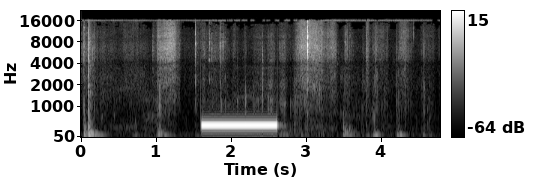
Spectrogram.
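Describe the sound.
A single steady telephone tone during a call, mid-pitched and even, holding for about one second before cutting off cleanly, with faint voices and brief sounds before and after it.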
